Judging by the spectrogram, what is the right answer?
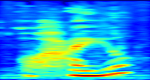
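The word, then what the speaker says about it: おはよう: So, can you say Ohayo, Ohayo, ohayo and ohayo gozaimasu. Ohayo gozaimasu. And you'll notice two things from this phrase. One, this part is pronounced yo, but it is written with a u, hidakana letter.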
